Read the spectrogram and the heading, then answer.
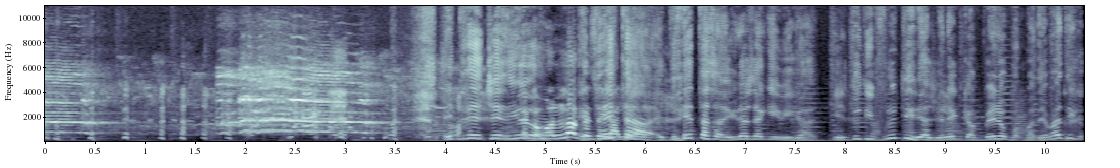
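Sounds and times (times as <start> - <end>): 
rooster crowing: 0.0 - 3.8
faint farmyard noise: 0.0 - 5.0
laughter: 0.0 - 6.8
speech: 4.2 - 10.3.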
